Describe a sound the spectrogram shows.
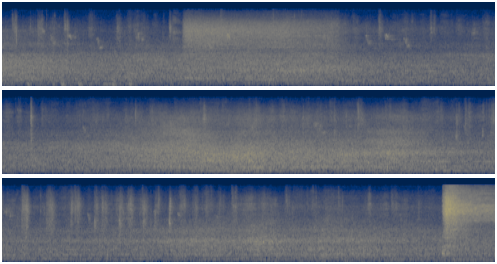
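Footsteps tap on a paved sidewalk.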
